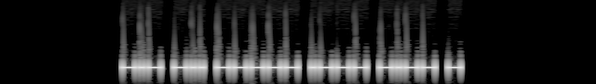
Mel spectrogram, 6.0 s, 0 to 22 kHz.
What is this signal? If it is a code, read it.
Morse code, heard as a keyed tone, about 28 wpm, 700 Hz. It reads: KD0JYT
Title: USA Call Signs - 2x Character Spacing - 28wpm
